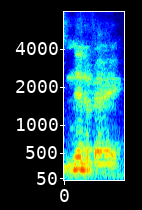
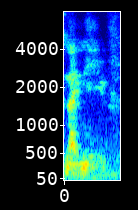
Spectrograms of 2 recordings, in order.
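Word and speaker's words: Nynaeve: N Y N A V E, which I pronounced Nineve in my head, but the correct pronunciation is naive.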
